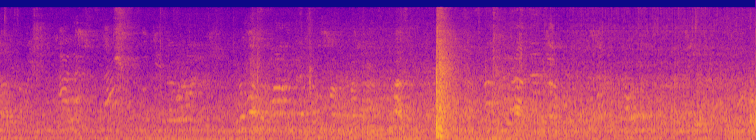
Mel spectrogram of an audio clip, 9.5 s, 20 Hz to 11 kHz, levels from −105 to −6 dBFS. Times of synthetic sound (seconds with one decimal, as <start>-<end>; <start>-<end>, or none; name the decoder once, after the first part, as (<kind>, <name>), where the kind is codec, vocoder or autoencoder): 6.7-9.0 (vocoder, WaveNeXt)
